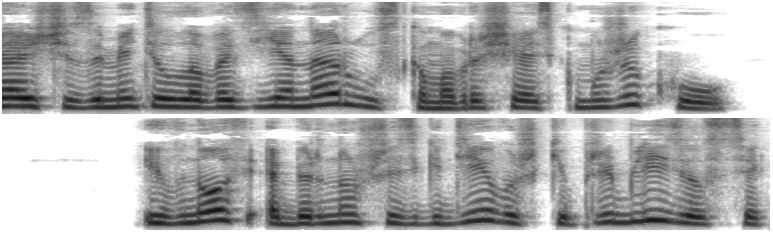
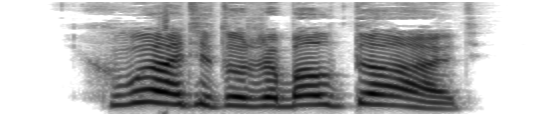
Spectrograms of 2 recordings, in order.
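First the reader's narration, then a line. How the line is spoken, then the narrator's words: Sudden roar from man. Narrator (Russian): Взревел вдруг один из мужиков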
